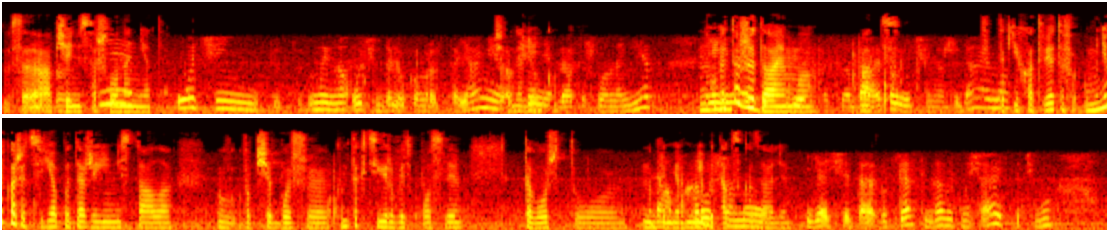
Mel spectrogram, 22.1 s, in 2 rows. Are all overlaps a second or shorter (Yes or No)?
No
